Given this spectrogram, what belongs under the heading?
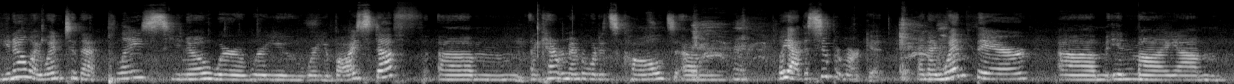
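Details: Acted imitation by a clinician of early Alzheimer's disease aphasia: word-finding difficulty (anomia) with pauses and circumlocution, described as the onset stage before speech loses logic.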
